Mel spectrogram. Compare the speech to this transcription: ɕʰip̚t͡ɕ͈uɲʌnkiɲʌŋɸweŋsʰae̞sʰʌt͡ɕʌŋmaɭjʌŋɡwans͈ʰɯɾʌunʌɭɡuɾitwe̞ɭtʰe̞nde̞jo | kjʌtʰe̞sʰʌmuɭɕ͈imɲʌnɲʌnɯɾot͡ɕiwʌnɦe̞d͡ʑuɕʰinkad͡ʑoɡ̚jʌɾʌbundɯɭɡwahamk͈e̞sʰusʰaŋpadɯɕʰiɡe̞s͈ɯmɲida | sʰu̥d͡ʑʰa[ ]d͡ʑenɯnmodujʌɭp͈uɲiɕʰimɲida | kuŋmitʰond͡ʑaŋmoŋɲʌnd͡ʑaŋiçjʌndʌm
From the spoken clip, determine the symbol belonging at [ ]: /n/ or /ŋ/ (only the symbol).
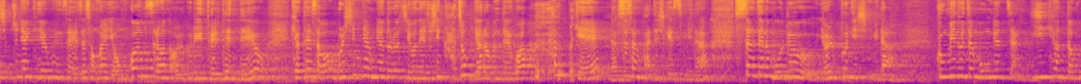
ŋ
